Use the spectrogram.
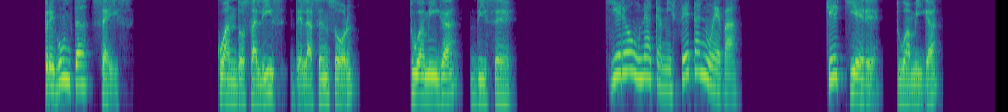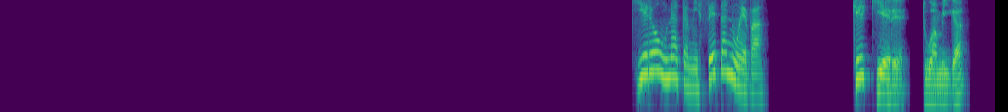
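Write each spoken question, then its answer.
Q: ¿Qué quiere tu amiga?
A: una camiseta nueva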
